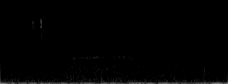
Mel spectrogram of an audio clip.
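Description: Faint clicks of a computer mouse button, a quick pair about half a second in, over low background noise.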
